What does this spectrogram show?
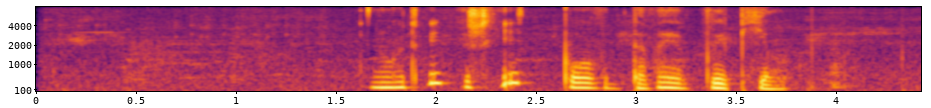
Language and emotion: Russian, positive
